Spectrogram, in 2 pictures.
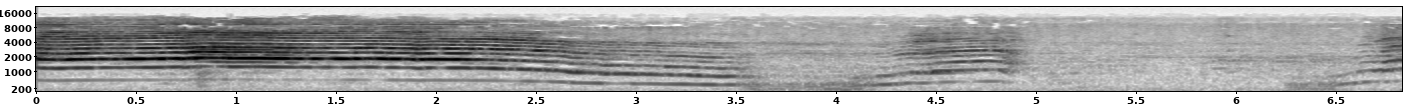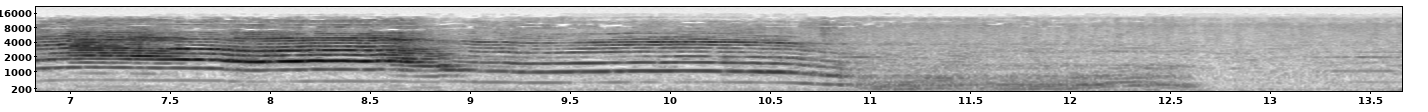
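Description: Silver tabby cat yowling in long, drawn-out calls: a long yowl that falls in pitch as it ends, a short rising cry, a second long yowl, then a few lower, quieter cries near the end.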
